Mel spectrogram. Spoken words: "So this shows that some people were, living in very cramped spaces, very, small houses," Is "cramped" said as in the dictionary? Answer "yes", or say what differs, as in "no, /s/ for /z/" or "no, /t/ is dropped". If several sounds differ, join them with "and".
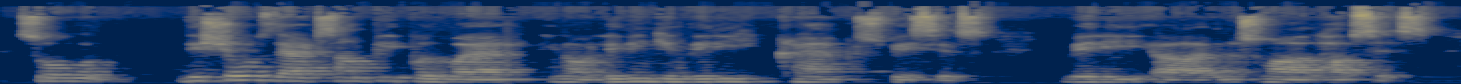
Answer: yes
